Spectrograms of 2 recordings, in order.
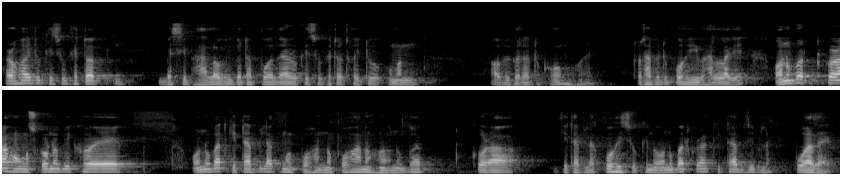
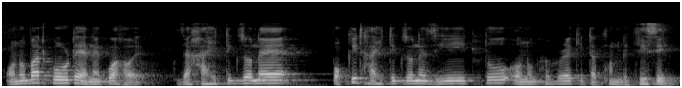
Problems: none marked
